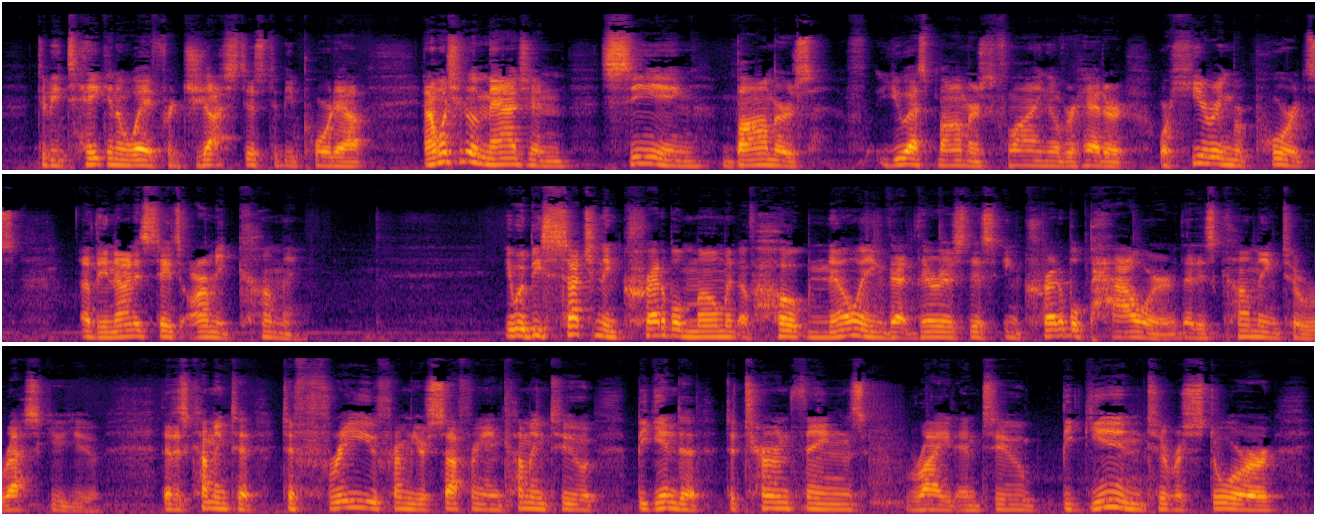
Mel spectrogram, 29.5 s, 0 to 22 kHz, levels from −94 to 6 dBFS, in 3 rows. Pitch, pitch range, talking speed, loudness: 125 Hz, 115-140 Hz, 160 wpm, -20 LUFS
